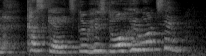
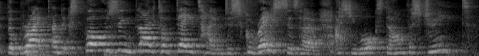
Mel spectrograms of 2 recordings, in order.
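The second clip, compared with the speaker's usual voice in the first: ordinary talk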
